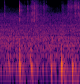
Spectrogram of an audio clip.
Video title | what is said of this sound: MY BEST BREAD RECIPE YET - Onion, garlic, coriander loaf! | If it sounds hollow, then it's done. Actually, does sound hollow.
